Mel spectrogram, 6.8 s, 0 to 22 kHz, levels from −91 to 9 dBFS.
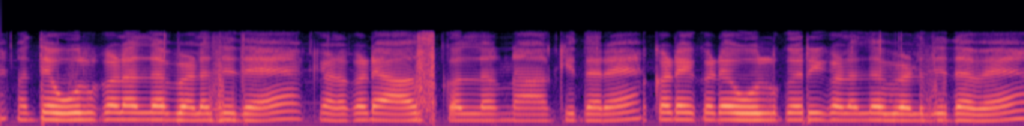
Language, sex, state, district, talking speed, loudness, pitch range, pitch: Kannada, female, Karnataka, Dakshina Kannada, 105 wpm, -17 LUFS, 200-220 Hz, 210 Hz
